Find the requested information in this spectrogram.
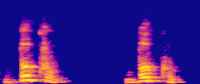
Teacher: The P is not pronounced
